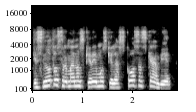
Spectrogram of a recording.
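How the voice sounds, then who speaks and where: A man preaching a sermon as a guest preacher. He is earnest, constantly addresses the congregation directly, and leans on pauses and filler sounds. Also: high voice. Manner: peppers nearly every phrase with a direct address to the congregation.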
